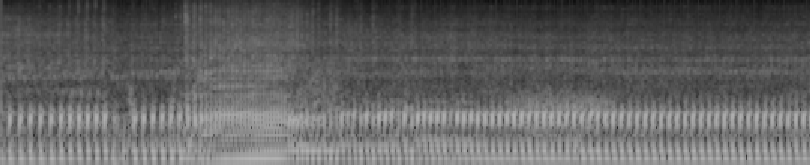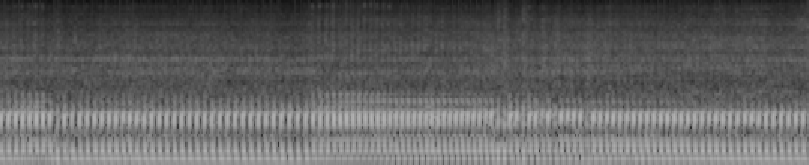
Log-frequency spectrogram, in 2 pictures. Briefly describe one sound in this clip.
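A quad bike engine roars loudly close by, revving up and down.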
